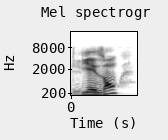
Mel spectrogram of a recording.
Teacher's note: and N i is from I and N is pronounced R the S and the joining with the I and N makes a z sound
